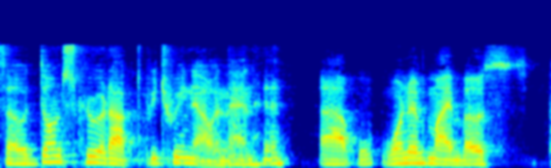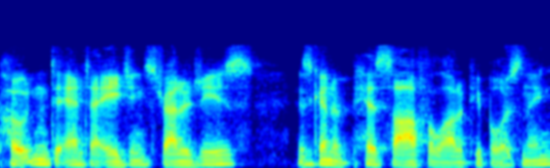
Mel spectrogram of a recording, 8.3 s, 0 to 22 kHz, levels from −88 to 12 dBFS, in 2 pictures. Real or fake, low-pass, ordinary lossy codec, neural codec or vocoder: fake; 7.2 kHz; MP3, 48 kbps; codec, 24 kHz, 0.9 kbps, WavTokenizer, medium speech release version 2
